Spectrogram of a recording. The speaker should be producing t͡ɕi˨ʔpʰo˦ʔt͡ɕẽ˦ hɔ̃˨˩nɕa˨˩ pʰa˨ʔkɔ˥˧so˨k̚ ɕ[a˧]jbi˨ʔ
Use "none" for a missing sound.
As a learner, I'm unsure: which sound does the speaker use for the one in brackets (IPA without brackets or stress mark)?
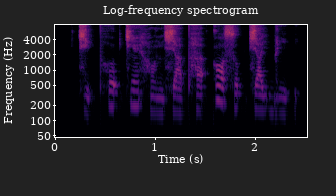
a˧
